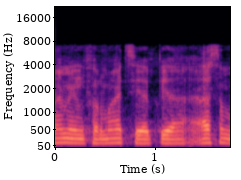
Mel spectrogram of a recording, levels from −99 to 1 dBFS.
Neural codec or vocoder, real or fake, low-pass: codec, 16 kHz, 16 kbps, FreqCodec, smaller model; fake; 7.2 kHz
